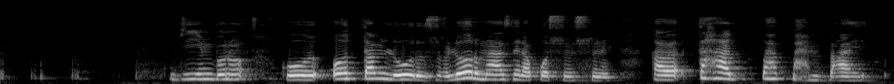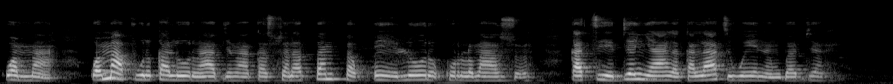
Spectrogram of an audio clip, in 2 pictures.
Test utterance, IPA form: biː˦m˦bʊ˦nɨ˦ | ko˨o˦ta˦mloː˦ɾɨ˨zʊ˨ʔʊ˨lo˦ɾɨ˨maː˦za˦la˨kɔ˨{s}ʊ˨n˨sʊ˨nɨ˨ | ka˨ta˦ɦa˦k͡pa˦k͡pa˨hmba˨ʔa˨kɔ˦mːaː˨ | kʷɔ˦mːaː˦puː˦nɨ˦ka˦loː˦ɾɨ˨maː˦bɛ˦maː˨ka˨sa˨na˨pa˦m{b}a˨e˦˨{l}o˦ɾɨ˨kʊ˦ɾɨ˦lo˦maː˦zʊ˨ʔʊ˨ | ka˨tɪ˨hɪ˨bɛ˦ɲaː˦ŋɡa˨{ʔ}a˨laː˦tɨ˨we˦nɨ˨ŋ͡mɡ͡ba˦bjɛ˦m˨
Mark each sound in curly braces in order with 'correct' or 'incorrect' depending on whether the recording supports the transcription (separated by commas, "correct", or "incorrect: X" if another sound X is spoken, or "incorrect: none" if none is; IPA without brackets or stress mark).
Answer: correct, incorrect: p, correct, incorrect: k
